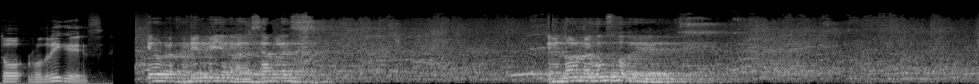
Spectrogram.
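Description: A man speaks loudly into a microphone over a loudspeaker, with a slight echo.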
